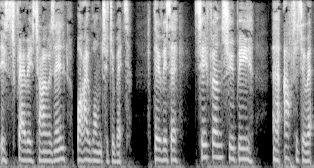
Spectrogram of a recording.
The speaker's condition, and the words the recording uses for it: Aphasia. I have a aphasia, that's why, yes?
